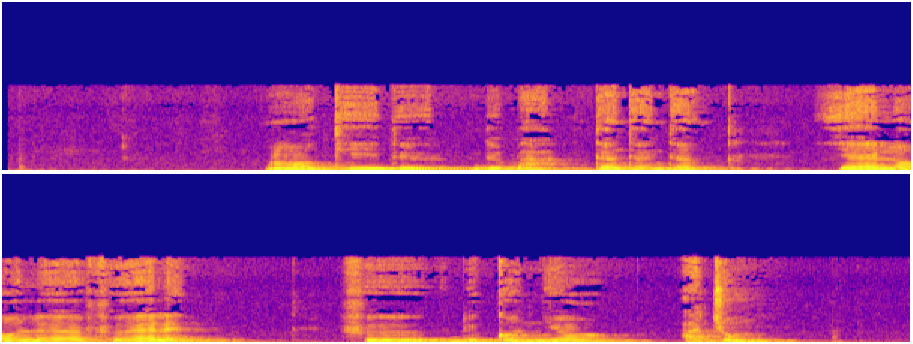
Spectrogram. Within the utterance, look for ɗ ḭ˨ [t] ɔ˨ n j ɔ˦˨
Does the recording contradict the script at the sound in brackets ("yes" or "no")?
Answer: yes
